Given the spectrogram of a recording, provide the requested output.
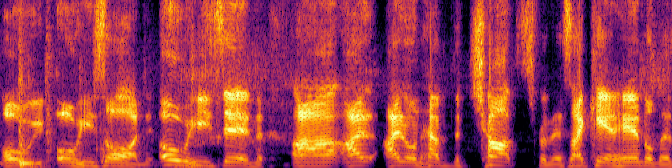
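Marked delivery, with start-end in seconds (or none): none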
